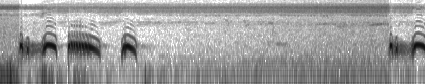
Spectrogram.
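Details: A spotted dove coos in a brief burst of arched notes and one drawn-out coo, then falls silent before starting again at the end. Used to encourage birds to sing; soft background hiss.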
